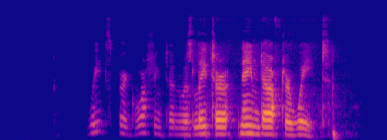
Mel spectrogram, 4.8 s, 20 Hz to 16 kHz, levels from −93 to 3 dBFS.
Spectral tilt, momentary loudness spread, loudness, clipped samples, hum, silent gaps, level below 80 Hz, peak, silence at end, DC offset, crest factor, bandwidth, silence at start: -5.5 dB/octave; 24 LU; -30 LUFS; under 0.1%; none; none; -82 dBFS; -12 dBFS; 0.65 s; under 0.1%; 22 dB; 10 kHz; 1.15 s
